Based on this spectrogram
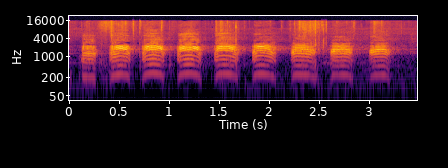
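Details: A female Welsh Harlequin domestic duck, released and running back to her flock of 23 ducks, gives a steady run of nine loud, nasal quacks, about three per second, calling for her flockmates.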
